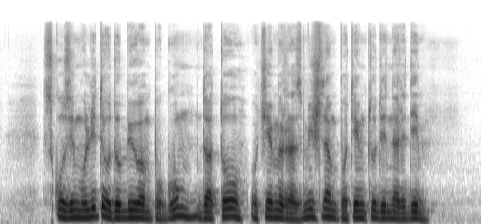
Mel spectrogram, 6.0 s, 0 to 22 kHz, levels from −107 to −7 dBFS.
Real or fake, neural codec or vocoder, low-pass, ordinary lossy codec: fake; vocoder, 44.1 kHz, 128 mel bands, Pupu-Vocoder; 14.4 kHz; none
